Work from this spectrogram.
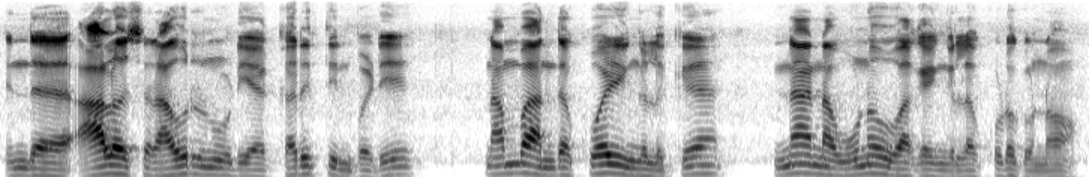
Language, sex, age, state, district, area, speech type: Tamil, male, 45-60, Tamil Nadu, Viluppuram, rural, spontaneous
